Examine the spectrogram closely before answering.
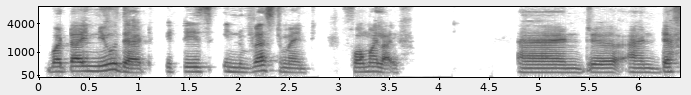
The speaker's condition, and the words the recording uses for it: Stuttering. So this is not just you're managing it to help you not stutter, but you feel transformed, like you're a new person.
